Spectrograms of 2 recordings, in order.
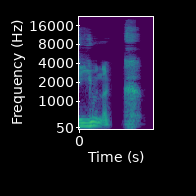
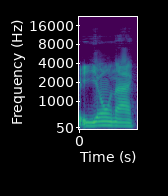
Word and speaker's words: Yonack: reads the word Yonack, they would immediately try to pronounce it as eunuch. Which, if you know what a eunuch is, not a word I want to be associated with. So, Yonack it is.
